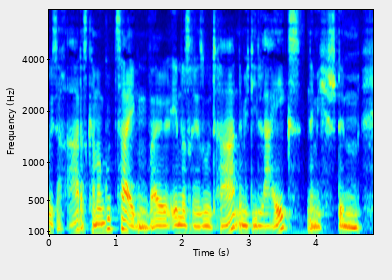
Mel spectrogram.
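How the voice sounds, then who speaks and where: Amid noticeable background noise, a man talks with very wide pitch swings. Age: 30s. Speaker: photographer. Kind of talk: casual chat. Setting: video call.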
